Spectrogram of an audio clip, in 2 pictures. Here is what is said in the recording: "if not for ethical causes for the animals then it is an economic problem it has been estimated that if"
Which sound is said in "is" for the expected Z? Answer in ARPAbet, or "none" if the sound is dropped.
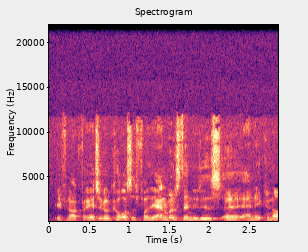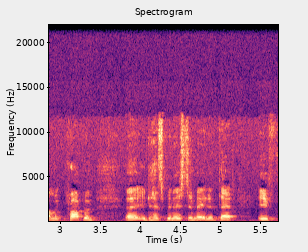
S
